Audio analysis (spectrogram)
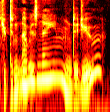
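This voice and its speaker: Man playing storybook seafaring landlord, cunning, blustering, salty sailor talk, gravelly creak, wildly animated pitch. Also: takes it slowly, exaggerated voice. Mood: stern. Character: cunning one-legged seafaring tavern landlord, hearty then stern.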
